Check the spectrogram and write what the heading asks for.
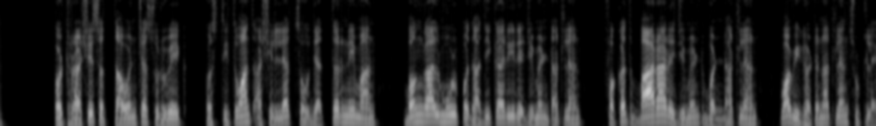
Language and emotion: Goan Konkani, neutral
